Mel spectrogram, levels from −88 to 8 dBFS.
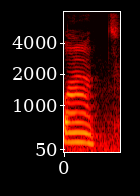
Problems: none marked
